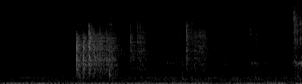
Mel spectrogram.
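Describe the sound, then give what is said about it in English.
A pair of ten-sided percentage dice, rolled for a bet in silver, clatters across a tabletop in a quick run of rattling clicks and bounces that lasts a couple of seconds, with no one talking. “So roll 2d10.”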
